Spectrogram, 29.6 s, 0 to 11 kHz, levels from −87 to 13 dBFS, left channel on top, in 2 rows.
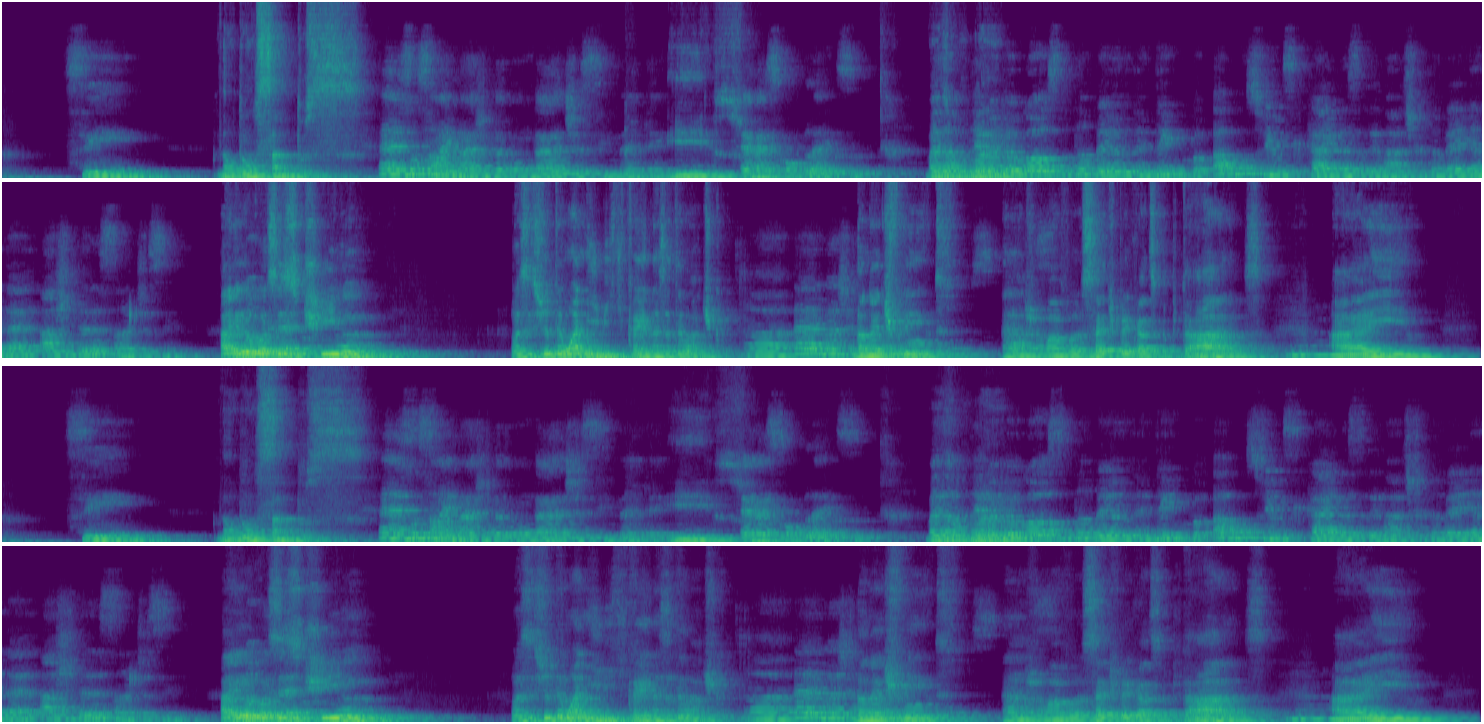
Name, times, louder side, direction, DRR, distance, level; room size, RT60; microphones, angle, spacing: voice 1, 0.8-1.4 3.8-6.7 7.4-8.6 9.2-16.1 16.4-16.6 17.2-18.2 22.1-24.4 24.8-25.5 27.6-28.7, left 1 dB, 10° left, -9 dB, 3.1 m, -26 dB
voice 2, 2.1-3.6 6.7-7.6 9.3-10.0 17.0-18.5 19.9-21.9 23.3-24.1 24.8-26.3 26.6-27.4 28.1-29.0, left 1 dB, 80° left, 0 dB, 2.8 m, -19 dB
18.0 x 7.7 x 4.2 m, 1.4 s
head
